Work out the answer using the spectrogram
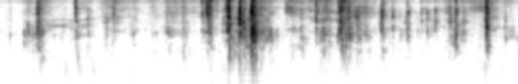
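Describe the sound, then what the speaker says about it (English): Peanuts crunched while eating, a close, dry run of irregular crackling bites and chews over a few seconds, with no talk. "if y'all hear me crunching, I'm eating my peanuts"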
